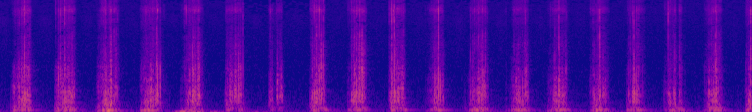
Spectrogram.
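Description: A carving tool, held in a hand with long yellow and black nails, scratches and traces across a large, round, solid cork board or coaster lying flat. The clip is a steady run of rhythmic, evenly spaced scraping strokes, each a soft, dry rasp with a low thud underneath and a bright, airy hiss on top.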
